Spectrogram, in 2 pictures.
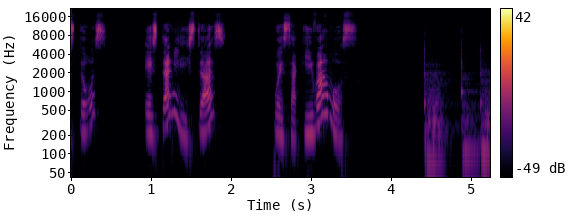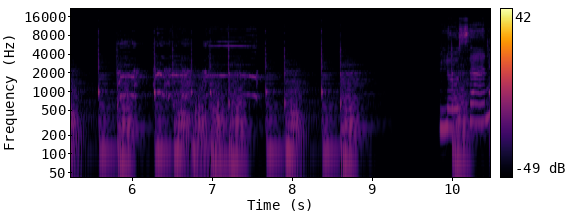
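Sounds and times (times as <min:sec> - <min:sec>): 
speech: 0:00.0 - 0:03.6, 0:09.9 - 0:10.4
lively music: 0:04.4 - 0:09.1
person imitating a rooster crowing: 0:05.8 - 0:07.8.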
